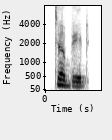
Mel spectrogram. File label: "turbid", Indian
